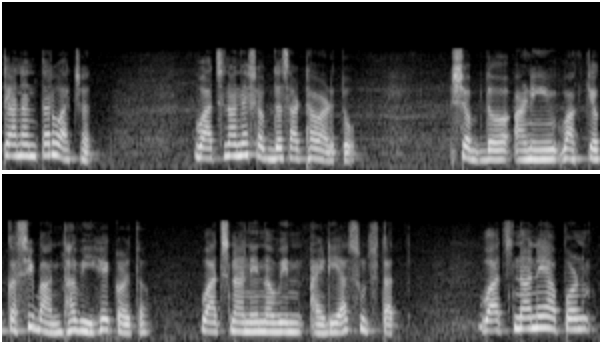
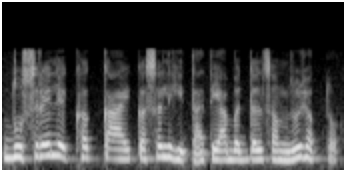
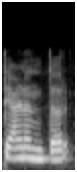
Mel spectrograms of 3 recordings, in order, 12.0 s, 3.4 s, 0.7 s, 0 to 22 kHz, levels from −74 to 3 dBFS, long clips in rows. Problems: constant background noise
